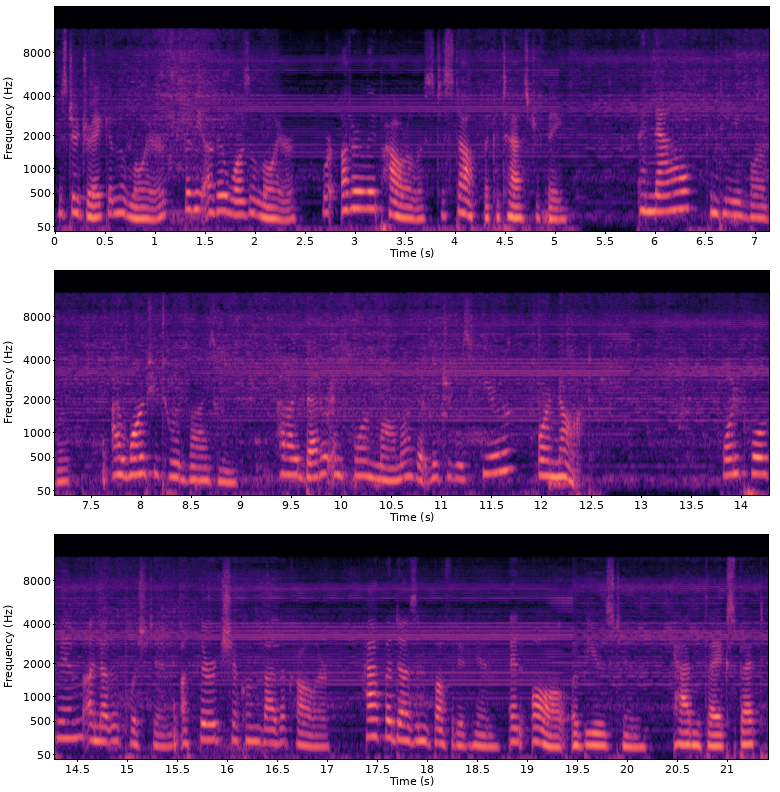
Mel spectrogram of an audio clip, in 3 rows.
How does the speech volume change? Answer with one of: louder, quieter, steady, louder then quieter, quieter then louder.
steady.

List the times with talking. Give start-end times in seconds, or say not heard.
0.0-5.2, 5.8-12.6, 13.8-21.3.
